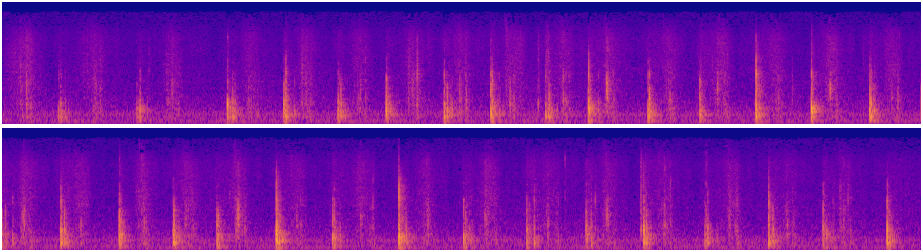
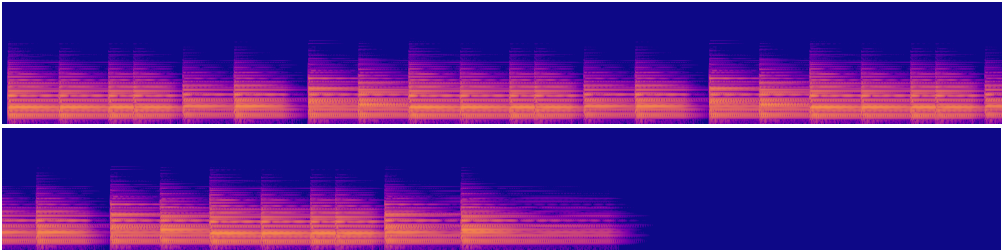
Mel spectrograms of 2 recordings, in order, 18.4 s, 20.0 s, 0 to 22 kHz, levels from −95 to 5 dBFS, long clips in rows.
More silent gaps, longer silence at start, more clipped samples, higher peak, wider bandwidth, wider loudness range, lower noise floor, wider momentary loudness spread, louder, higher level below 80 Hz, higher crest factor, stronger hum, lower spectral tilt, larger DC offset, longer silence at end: neither; about the same, 0 s vs 0.05 s; neither; first, 0 dBFS vs -12 dBFS; first, 16.5 kHz vs 4.2 kHz; about the same, 6 LU vs 4 LU; second, -51 dBFS vs -62 dBFS; first, 18 LU vs 8 LU; second, -33 LUFS vs -27 LUFS; first, -52 dBFS vs -66 dBFS; first, 34 dB vs 16 dB; neither; second, -5.5 dB/octave vs -10.5 dB/octave; neither; second, 0 s vs 3.9 s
